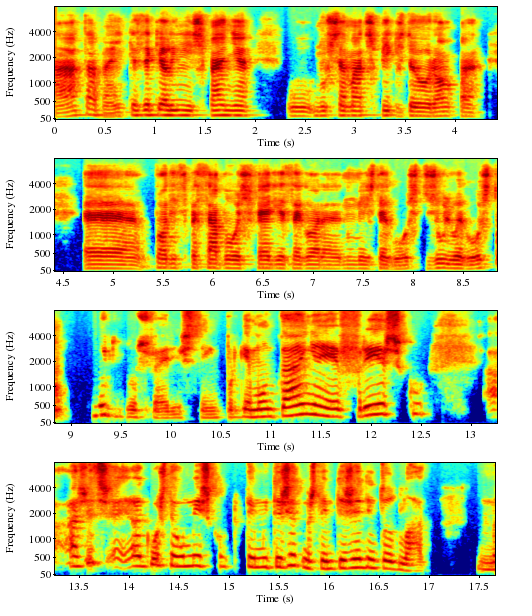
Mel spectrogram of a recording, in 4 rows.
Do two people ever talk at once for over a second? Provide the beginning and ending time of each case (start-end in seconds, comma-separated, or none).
none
